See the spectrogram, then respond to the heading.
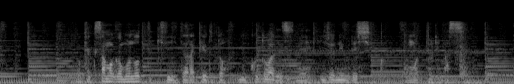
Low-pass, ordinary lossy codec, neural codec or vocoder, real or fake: none; none; none; real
